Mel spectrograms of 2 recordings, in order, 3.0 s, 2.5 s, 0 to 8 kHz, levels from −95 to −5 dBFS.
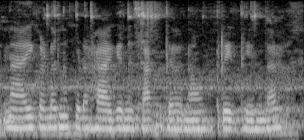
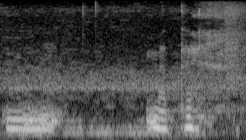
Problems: background sounds at intervals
